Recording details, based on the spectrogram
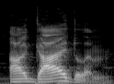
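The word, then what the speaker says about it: Airgetlám: Pronounced Argaidlam, okay, was the High King of the She.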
